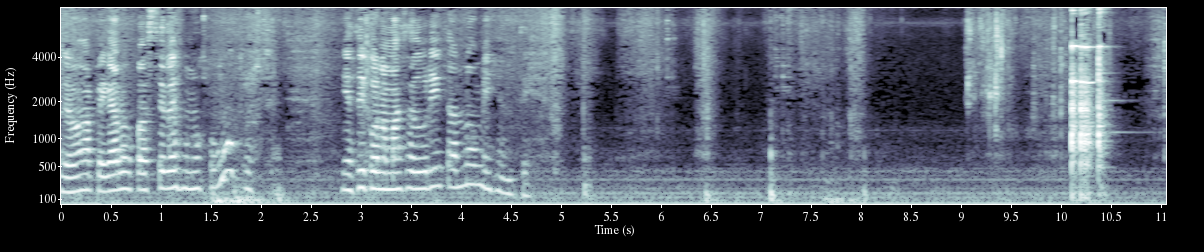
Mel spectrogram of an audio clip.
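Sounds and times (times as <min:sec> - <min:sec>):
wet dough squelching: 0:00.0 - 0:08.4.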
